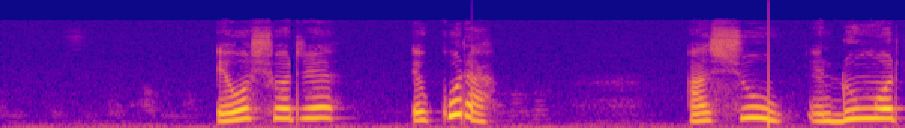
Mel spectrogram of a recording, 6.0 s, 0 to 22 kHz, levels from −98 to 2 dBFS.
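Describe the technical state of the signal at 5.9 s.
At 5.9 s you're hearing the same damage that runs through the whole clip: dull speech with nothing above about 11.4 kHz and a rough, fluttery noise around voiced tones. That's likely Dolby Digital compression, with an encoder starved at a low rate, maybe around 64 kbps, narrowing the band, and the decoder filling bit-starved lines with dither noise.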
